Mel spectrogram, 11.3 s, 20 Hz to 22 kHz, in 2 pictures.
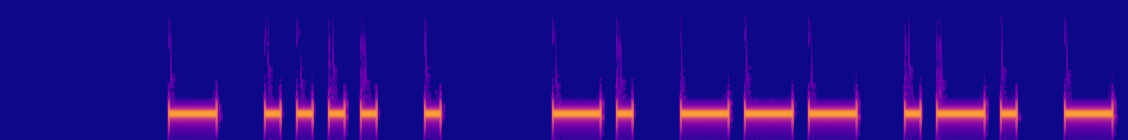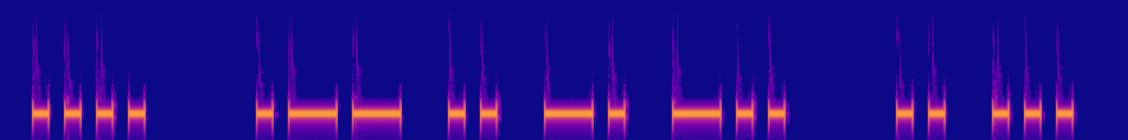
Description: Morse code, heard as a keyed tone, about 15 wpm, 700 Hz. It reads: THE NORTH WIND IS
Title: Sentences from Top 1000 Words - Review Part 2 - 15wpm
